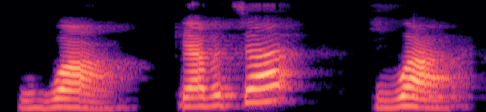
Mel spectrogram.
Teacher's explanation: तो वा हमारा ऐसा वर्ण है जिसका उच्चारण स्थान क्या है, दंतोष्ठ है, यानी कि दांत और ओष्ठ से।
